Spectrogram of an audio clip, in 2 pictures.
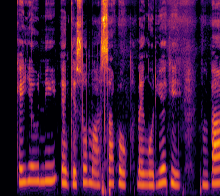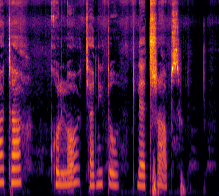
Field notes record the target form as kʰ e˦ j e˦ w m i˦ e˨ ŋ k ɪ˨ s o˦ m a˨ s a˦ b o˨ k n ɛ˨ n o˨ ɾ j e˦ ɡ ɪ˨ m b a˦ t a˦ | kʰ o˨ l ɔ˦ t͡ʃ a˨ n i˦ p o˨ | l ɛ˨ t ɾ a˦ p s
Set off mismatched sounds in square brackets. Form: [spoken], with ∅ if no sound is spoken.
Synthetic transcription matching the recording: [k] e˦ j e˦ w [n] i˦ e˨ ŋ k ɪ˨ s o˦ m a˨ s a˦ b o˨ k n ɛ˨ [ŋ] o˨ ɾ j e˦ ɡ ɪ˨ m b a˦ t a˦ | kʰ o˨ l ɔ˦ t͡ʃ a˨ n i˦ [t] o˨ | l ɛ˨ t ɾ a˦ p s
